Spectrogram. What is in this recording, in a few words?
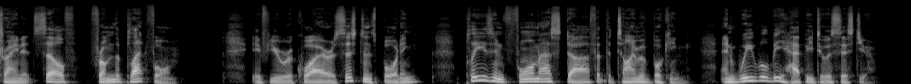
Station map audio description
